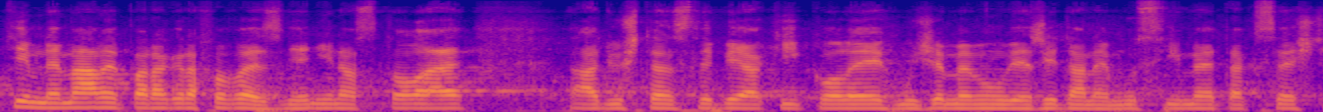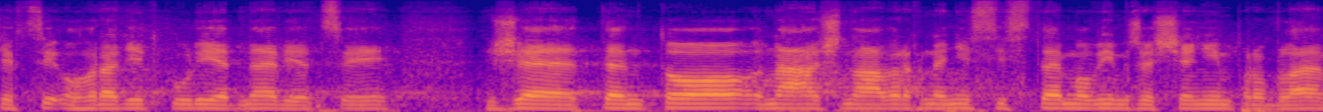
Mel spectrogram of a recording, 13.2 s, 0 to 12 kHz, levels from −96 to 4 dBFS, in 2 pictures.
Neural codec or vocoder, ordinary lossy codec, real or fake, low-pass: vocoder, 44.1 kHz, 128 mel bands every 512 samples, BigVGAN v2; Opus, 16 kbps; fake; 10.8 kHz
